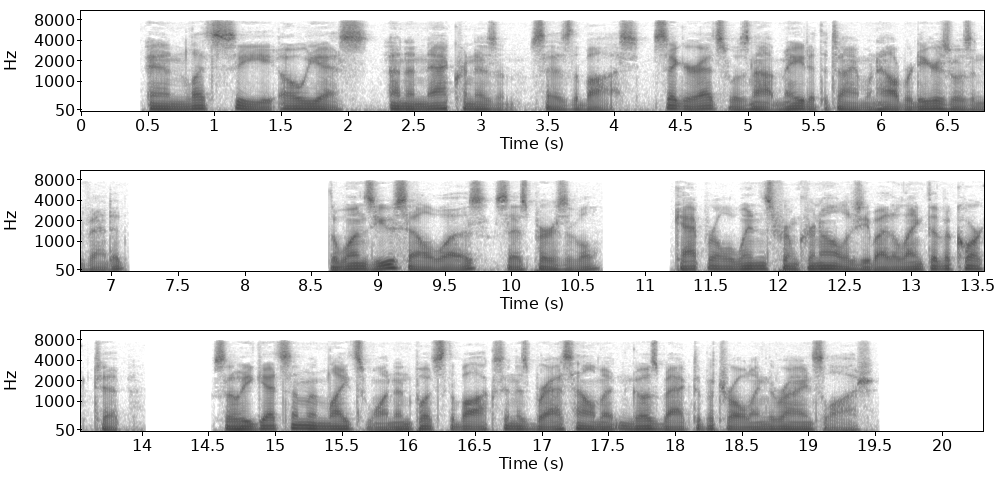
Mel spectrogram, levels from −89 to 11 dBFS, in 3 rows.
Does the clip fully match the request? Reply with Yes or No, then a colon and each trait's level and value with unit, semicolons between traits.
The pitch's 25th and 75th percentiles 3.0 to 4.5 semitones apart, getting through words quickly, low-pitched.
No: average, 3.4 semitones; average, 185 wpm; very low, 80 Hz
